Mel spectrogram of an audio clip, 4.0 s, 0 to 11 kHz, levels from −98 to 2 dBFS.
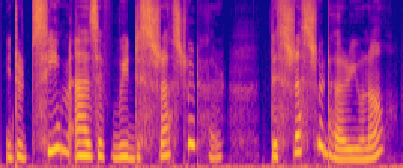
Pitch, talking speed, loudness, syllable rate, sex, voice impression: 265 Hz, 165 wpm, -17 LUFS, 5.0 syllables/s, female, feminine, slightly young, slightly bright, slightly cute, slightly refreshing, friendly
